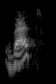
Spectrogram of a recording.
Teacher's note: For the articulation of V, as in W-E-T, wet, the soft palate is raised to shut off the nasal passage of air. The back part of the tongue is raised in the direction of the soft palate and assumes a position for a vowel between close and half close, and the lips are rounded. The glide quickly glides off to the position of the following vowel. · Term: labiovelar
